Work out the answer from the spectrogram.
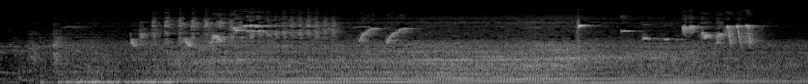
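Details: Kept Javan bush lark from Cilacap, undergoing taming, giving cing ciu song: scattered sharp chirps and short upslurred whistles, a few high ringing notes near the end, over steady background hiss and low rumble.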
